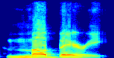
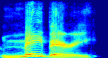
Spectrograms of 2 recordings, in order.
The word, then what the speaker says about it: Maberry: guy who writes this his name is jonathan mubbery not mayberry mubery right i pronounced when i first saw it i thought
